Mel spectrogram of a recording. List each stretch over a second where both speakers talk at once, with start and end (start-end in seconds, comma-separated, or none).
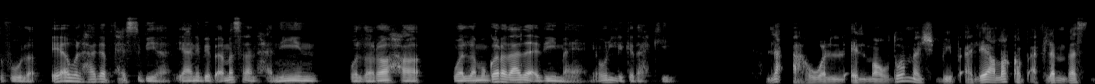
none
